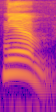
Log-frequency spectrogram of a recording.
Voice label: "niam4", taiwanese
